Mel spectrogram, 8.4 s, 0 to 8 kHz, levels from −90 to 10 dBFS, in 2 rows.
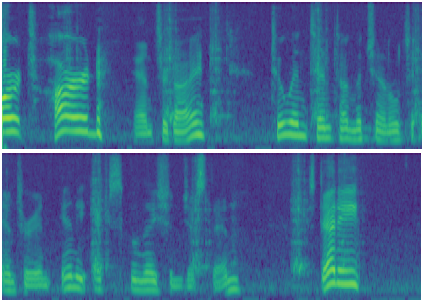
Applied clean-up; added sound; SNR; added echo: none; Clock; 20 dB; none.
